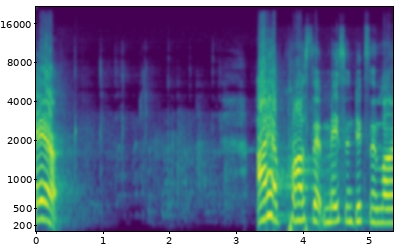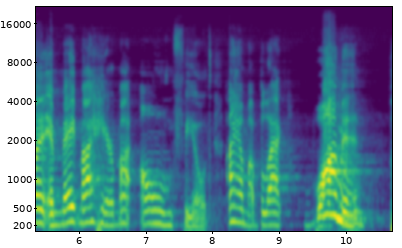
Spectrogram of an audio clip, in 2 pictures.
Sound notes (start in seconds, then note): 1.9 laughter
